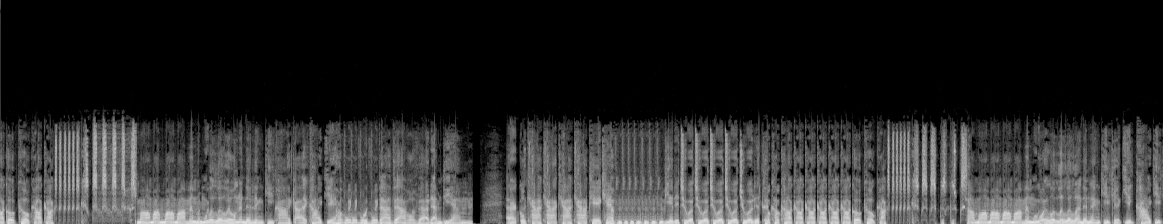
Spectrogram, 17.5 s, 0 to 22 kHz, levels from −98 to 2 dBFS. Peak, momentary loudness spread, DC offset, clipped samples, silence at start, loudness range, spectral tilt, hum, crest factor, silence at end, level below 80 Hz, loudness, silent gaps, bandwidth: -2 dBFS; 7 LU; under 0.1%; under 0.1%; 0 s; 3 LU; -5.5 dB/octave; none; 14 dB; 0.05 s; -36 dBFS; -17 LUFS; none; 10.5 kHz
